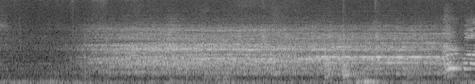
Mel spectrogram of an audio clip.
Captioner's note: audience loud vocal reaction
